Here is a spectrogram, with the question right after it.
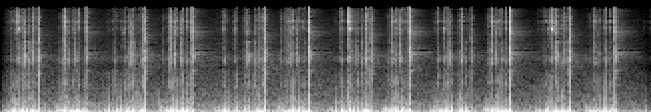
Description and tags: scoop - fake panning L to R
I created two tracks of the same mono recording, and set one track to pan hard left, and the other hard right. I made a fake pan from left to right by cross-fading the two tracks.
machine, mechanical, scoop, squeeze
